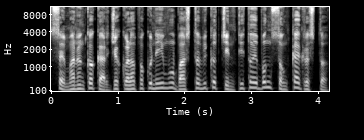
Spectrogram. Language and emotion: Odia, fearful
